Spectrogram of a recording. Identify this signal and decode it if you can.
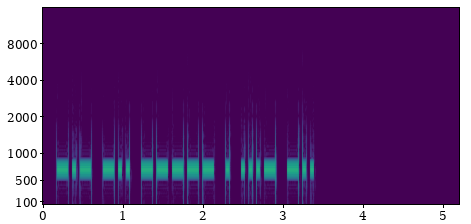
Morse code, heard as a keyed tone, about 25 wpm, 700 Hz. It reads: KD0EVD
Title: USA Call Signs 25wpm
